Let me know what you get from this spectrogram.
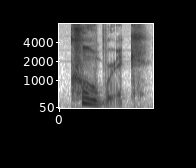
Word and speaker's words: Kubrick: Are you English or American? – Neither. – Okay. Well, I mean like. – Yeah, I'm American. – So, we say Kubrick. – Uh-huh. – I'm pretty sure it's people England. It's pronounced Kubrick. – So Kubrick. – Kubrick. – Stanley Kubrick.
